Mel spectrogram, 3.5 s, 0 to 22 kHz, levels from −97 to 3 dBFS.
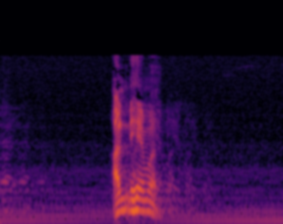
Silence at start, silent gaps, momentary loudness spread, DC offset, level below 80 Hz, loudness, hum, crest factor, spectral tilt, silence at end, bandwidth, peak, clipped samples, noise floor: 0 s; none; 26 LU; under 0.1%; -64 dBFS; -34 LUFS; 50 Hz at -65 dBFS; 28 dB; -5 dB/octave; 1.2 s; 9 kHz; -12 dBFS; under 0.1%; -62 dBFS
